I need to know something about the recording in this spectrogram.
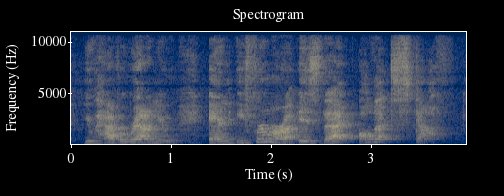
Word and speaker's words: ephemera: have in boxes called Infirma. I can never pronounce that right. Hang on here. Infirma. Is that it? I think so. Now let me spell it out for you. Anyway, I think it's called spelled E-P-H-E-M-E-R-A. Ephemera.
